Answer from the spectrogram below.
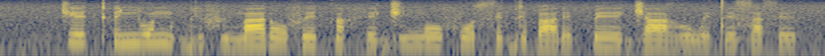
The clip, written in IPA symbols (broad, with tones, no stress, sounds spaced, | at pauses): t͡ʃ eː˦ kʼ ɪ˦ ɲ oː˦ n ʊ˨ ɡ͡b i˦ f i˨ m aː˦ ɾ oː˨˦ f eː˦ k ã˨ h e˨ d͡ʒ i˦ ŋ oː˦ f o˦˨ s ɪ˦ ɡ e˦˨ ɓ aː˨ ɾ e˨˦ k͡p eː˦˨ d͡ʒ aː˦˨ ɣ ʊ˦˨ w e˨ t ɪ˦ z a˨ s ɪ˦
